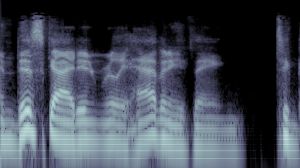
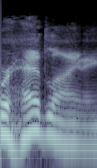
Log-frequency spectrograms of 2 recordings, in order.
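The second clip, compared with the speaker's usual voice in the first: ordinary delivery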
